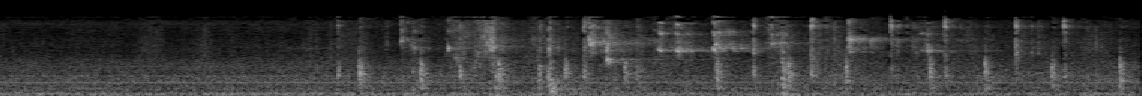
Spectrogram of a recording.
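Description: Table tennis rally: the ball clicking sharply and quickly off the bats and the table, starting about two seconds in, with a few short high squeaks during the rally and a steady low arena hum throughout.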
